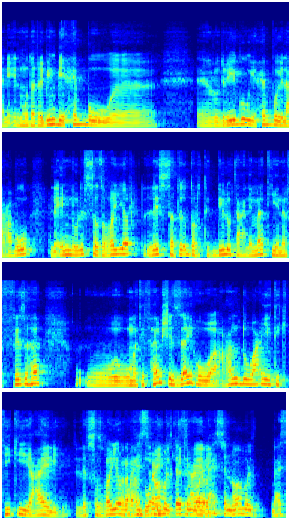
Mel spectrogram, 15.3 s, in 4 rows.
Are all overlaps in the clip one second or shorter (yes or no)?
no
